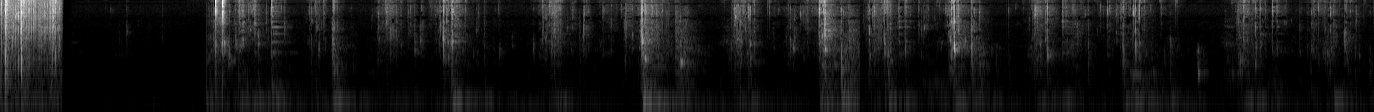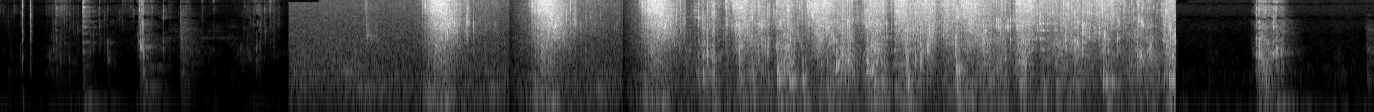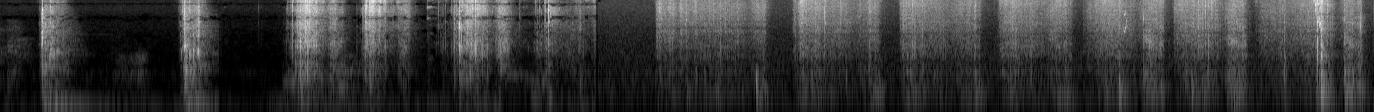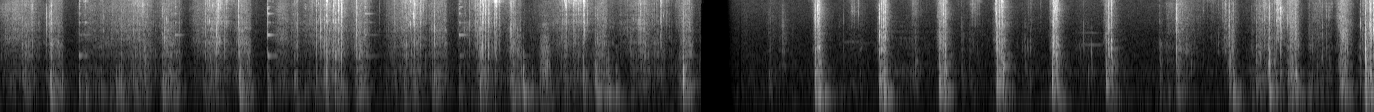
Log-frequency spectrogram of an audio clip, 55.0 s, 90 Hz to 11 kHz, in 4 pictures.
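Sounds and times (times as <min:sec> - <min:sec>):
slime squelching and popping: 0:00.0 - 0:00.6, 0:17.3 - 0:25.5, 0:49.0 - 0:54.9.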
